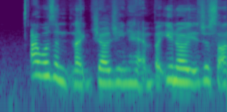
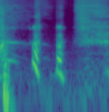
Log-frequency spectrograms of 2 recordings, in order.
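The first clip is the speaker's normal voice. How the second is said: high giggle; 14 semitones higher than usual. Real, not acted. Laughing at what she's watching.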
